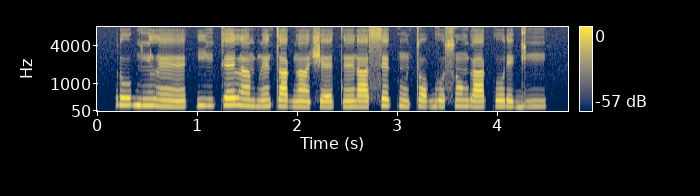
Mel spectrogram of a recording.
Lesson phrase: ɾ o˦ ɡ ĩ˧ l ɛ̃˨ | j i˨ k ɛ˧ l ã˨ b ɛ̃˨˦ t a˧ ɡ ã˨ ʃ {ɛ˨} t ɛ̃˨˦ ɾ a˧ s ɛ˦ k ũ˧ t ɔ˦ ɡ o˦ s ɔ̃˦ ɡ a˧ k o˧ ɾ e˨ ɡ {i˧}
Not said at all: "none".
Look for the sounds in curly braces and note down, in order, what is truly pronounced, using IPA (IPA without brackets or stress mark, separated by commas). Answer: ɛ˨, i˧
